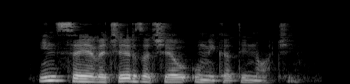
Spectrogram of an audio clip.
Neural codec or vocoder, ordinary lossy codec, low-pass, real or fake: none; none; 7.2 kHz; real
